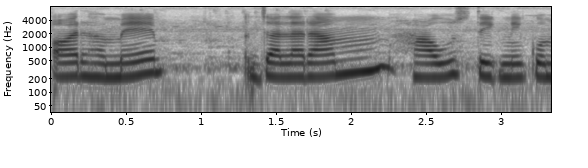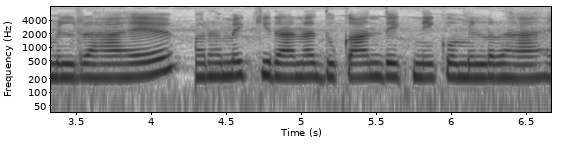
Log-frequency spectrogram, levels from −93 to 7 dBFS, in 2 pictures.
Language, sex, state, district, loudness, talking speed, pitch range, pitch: Hindi, female, Gujarat, Valsad, -13 LUFS, 160 wpm, 215-245 Hz, 225 Hz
